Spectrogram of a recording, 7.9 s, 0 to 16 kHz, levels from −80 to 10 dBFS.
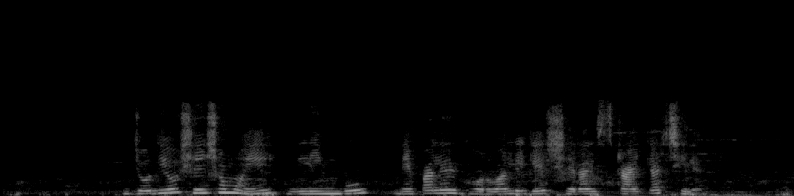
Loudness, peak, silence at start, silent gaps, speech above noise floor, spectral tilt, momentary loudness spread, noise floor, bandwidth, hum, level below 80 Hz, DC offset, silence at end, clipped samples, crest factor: -34 LUFS; -16 dBFS; 0.15 s; none; 34 dB; -5.5 dB/octave; 12 LU; -67 dBFS; 8 kHz; none; -62 dBFS; under 0.1%; 0.05 s; under 0.1%; 18 dB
